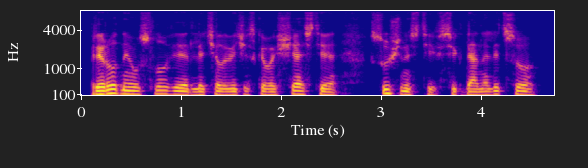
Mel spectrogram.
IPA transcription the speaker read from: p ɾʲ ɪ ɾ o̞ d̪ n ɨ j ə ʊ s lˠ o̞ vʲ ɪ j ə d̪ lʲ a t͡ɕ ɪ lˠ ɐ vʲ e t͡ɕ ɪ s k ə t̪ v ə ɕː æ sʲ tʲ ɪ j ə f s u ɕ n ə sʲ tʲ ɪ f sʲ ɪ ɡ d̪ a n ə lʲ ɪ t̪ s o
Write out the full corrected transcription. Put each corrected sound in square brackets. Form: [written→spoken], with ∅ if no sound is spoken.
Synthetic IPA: p ɾʲ ɪ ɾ o̞ d̪ n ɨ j ə ʊ s lˠ o̞ vʲ ɪ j ə d̪ lʲ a t͡ɕ ɪ lˠ ɐ vʲ e t͡ɕ ɪ s k ə [t̪→∅] v ə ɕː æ sʲ tʲ ɪ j ə f s u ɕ n ə sʲ tʲ ɪ f sʲ ɪ ɡ d̪ a n ə lʲ ɪ t̪ s o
